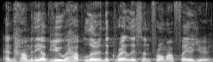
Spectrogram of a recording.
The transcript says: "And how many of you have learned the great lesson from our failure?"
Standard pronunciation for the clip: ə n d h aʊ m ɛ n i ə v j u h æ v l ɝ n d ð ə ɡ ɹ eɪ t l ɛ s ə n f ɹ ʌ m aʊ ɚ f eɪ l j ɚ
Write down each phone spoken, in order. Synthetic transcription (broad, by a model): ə n h aʊ m ɛ n i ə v j u h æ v l ɝ n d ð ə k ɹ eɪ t l ɛ s ə n f ɹ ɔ m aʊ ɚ f eɪ l j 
